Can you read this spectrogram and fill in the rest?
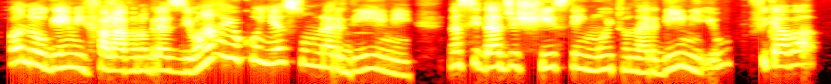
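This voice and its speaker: A woman's voice: on the high side, normal speed, dry recording, clean studio sound. A woman in her thirties from Italy with an Italian accent, teaching a live online language class from a small room at home and reading out viewers' comments. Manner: lively, reads viewer comments, gestures a lot. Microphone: earphone headset mic.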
